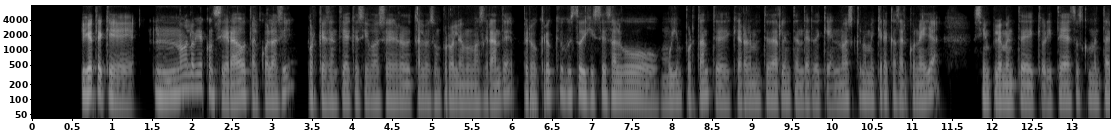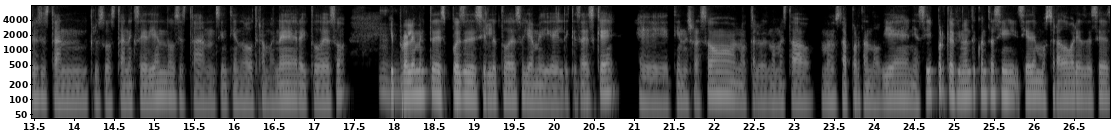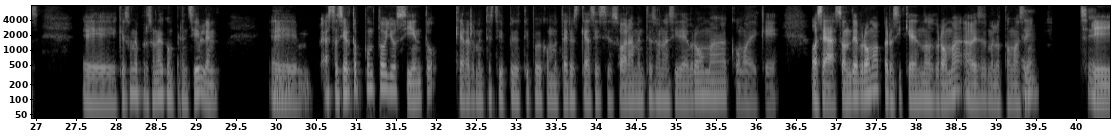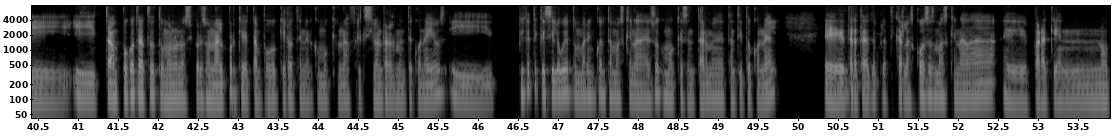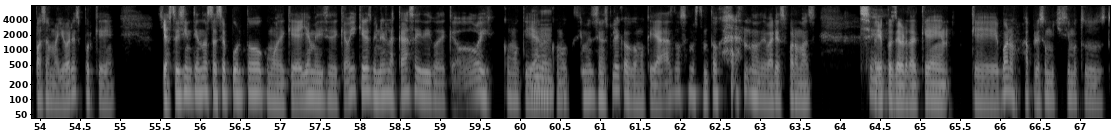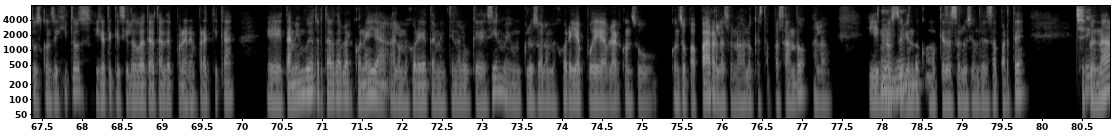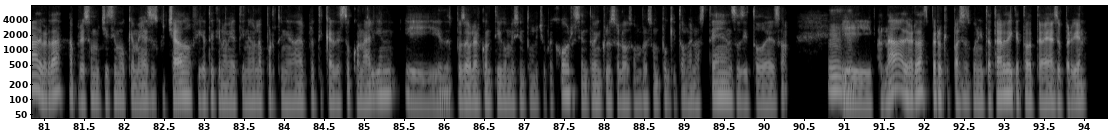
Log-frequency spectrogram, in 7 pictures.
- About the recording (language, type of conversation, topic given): Spanish, advice, ¿Cómo afecta la presión de tu familia política a tu relación o a tus decisiones?
- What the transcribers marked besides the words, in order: none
